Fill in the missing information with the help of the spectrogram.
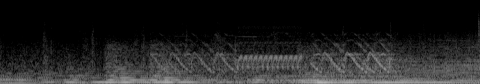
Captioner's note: sirens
